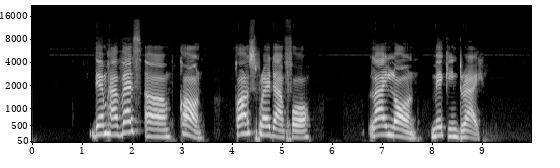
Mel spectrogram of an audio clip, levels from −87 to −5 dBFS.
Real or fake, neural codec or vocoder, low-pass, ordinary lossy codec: real; none; 14.4 kHz; AAC, 96 kbps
